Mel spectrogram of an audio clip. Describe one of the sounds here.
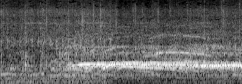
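Men shout slogans together loudly.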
